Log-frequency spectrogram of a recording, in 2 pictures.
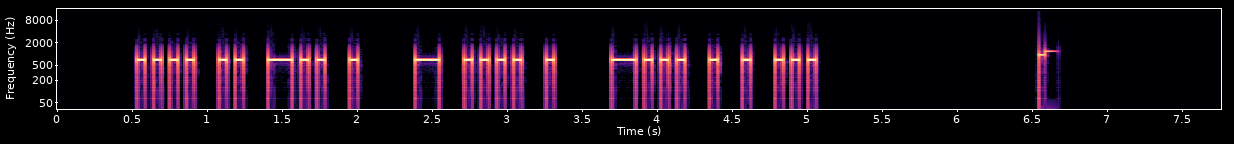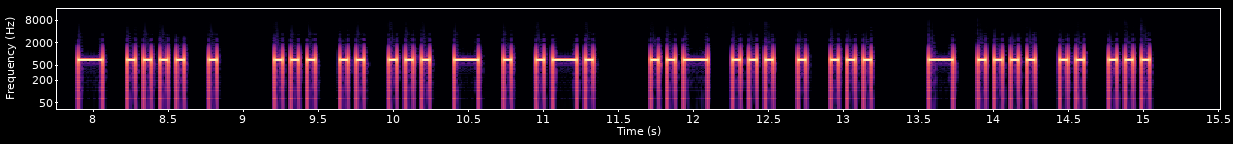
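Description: A steady, mid-pitched Morse code tone keys out rapid dots and dashes at around 22 words per minute, in bursts separated by short gaps, with one soft click during a longer pause.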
